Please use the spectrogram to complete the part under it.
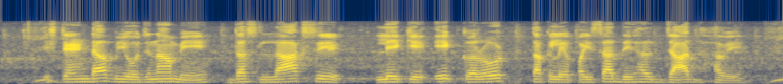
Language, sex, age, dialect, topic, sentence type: Bhojpuri, male, 18-24, Northern, banking, statement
